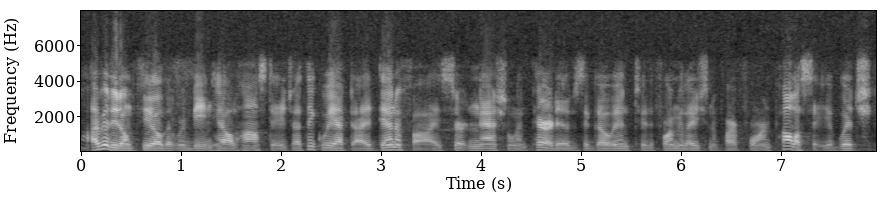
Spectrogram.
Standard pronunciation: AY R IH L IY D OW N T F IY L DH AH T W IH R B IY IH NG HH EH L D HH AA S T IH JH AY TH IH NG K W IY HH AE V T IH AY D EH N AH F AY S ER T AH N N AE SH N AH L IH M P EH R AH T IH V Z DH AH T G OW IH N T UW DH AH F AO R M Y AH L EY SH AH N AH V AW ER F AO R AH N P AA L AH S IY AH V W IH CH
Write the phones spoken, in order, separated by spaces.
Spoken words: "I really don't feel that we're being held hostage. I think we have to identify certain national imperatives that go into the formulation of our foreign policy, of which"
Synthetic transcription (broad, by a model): AY R IH L IY D OW N T F IY L DH AH T W IH R B IY IH NG HH EH L D HH AA S T IH JH AY TH IH NG K W IY HH AE F T IH AY D EH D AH F AY S ER T N N AE SH N L IH M P EH R AH T IH V Z DH AH T G OW IH N T UW DH AH F AO R M Y AH L EY SH AH N AH V AW ER F AO R AH N P AA L AH S IY AH V W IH CH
